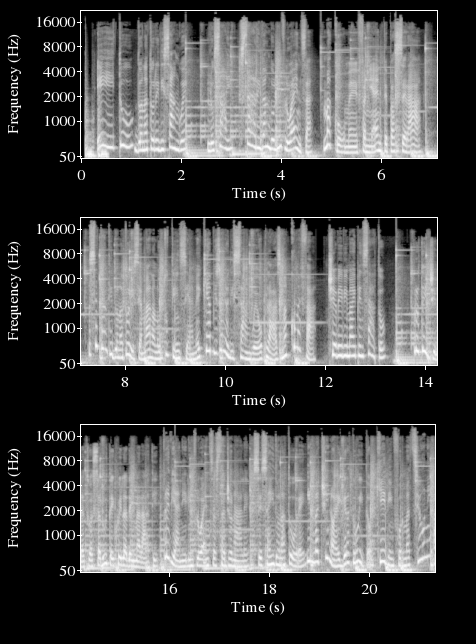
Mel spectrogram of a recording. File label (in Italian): Campagna Vaccinazione Antinfluenzale Spot Radio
